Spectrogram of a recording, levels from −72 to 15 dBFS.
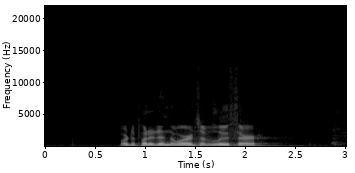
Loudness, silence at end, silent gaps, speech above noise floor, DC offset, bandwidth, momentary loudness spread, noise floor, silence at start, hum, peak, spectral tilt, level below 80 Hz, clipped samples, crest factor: -25 LUFS; 0.75 s; none; 40 dB; under 0.1%; 10.5 kHz; 12 LU; -64 dBFS; 0.75 s; none; -10 dBFS; -8 dB/octave; -54 dBFS; under 0.1%; 18 dB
